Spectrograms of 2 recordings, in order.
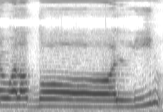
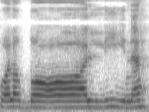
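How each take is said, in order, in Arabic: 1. الكلمة الأخيرة تنتهي بدون صوت هاء إضافي. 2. الكلمة الأخيرة تنتهي بصوت هاء إضافي. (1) "يقف عليها بدون هاء" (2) "هكذا"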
